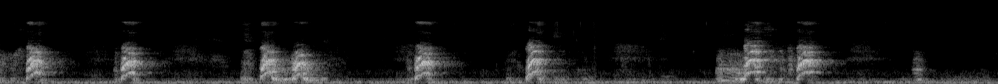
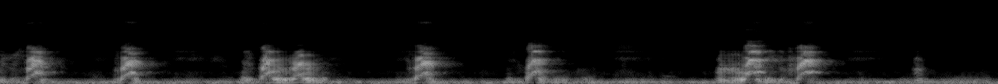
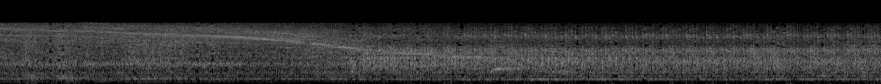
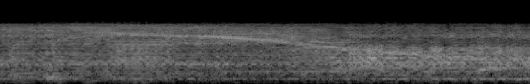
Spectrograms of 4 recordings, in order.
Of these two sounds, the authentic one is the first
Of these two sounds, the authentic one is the first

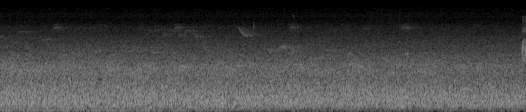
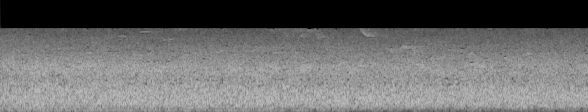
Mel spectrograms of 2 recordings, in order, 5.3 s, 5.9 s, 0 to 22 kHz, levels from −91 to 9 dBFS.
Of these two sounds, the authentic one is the second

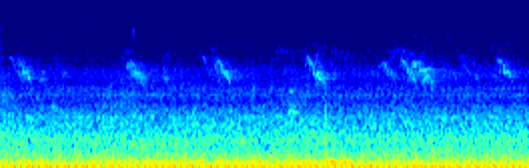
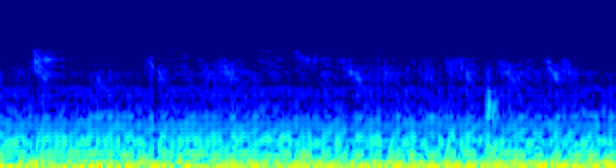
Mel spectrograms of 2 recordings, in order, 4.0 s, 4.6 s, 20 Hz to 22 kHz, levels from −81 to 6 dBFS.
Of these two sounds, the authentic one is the first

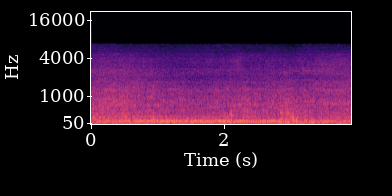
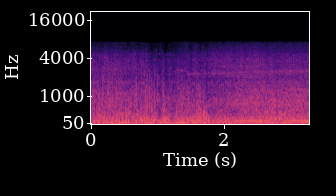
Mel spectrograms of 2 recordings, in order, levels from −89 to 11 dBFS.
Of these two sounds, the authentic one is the second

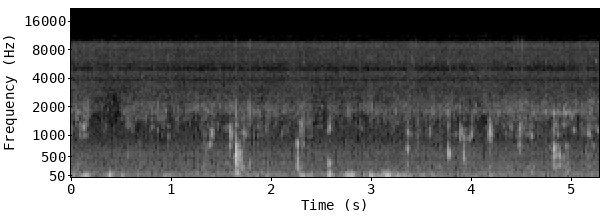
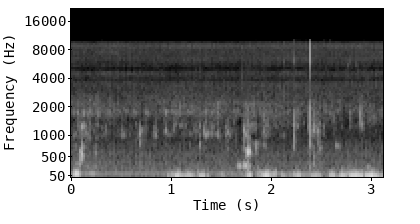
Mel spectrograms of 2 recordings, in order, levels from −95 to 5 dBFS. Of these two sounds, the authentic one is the first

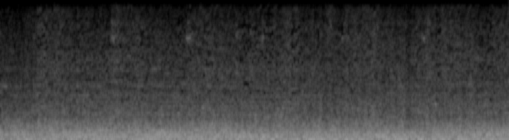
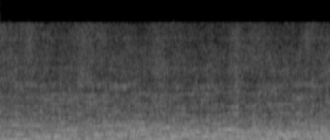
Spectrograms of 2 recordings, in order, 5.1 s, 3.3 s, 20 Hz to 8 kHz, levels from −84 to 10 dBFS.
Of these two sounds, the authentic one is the first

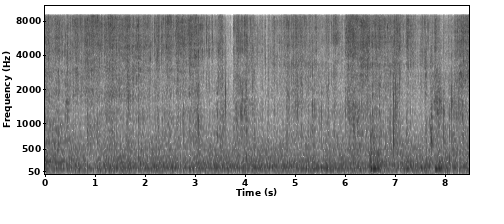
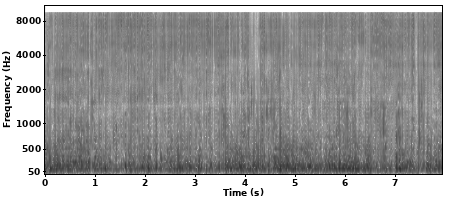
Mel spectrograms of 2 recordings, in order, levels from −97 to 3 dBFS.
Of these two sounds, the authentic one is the first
